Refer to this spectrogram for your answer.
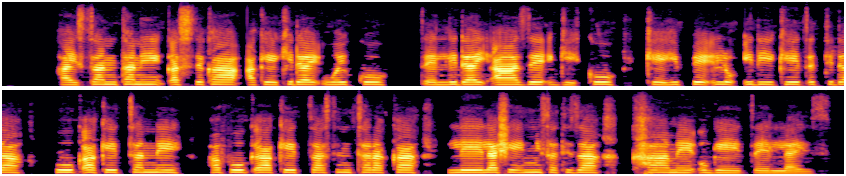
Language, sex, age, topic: Gamo, female, 25-35, government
